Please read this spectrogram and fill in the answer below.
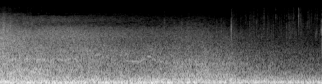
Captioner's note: explosion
